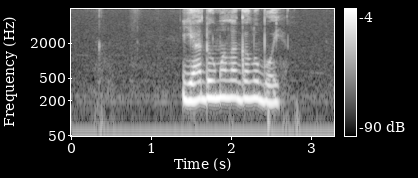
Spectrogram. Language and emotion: Russian, neutral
